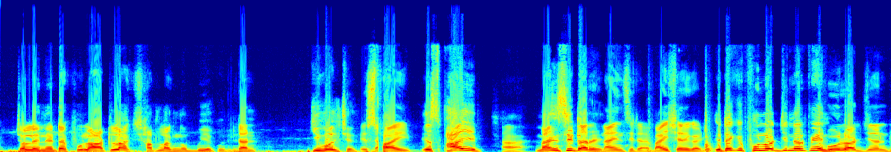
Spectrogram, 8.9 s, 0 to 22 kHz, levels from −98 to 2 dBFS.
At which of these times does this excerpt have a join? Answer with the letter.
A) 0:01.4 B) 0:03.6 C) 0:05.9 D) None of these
B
